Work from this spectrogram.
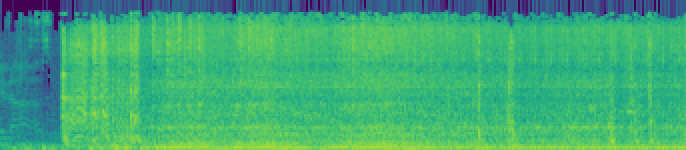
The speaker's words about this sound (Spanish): Marcó la evolución del país en una época llevó a las clases medias de vacaciones y se convirtió en uno de los pilares del desarrollismo económico de aquellos años. Fíjate cómo sonaba el coche que cambió un país entero.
